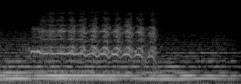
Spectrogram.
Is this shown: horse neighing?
yes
